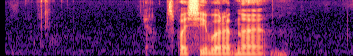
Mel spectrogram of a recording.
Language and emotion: Russian, neutral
